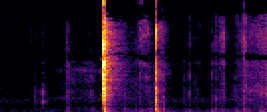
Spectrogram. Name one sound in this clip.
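A plastic case snaps open with a click.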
